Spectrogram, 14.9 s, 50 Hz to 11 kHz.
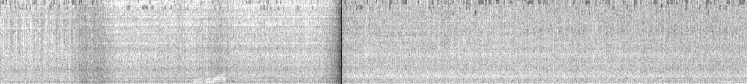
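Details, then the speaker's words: Rebuilt Porsche 2.7 L CIS-injected engine after electrical repair of the auxiliary air slide: catches again after a brief, slightly rough stop and settles into an even low idle with steady pulsing, no surging; high idle resolved, tuning still pending. "now that we've got the engine up and running we can see that our high idle situation has been resolved with fixing the auxiliary air slide"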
